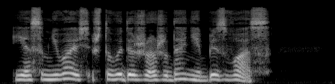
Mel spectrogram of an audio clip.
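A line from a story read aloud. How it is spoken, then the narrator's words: Quiet confession. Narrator (Russian): тихо призналась она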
